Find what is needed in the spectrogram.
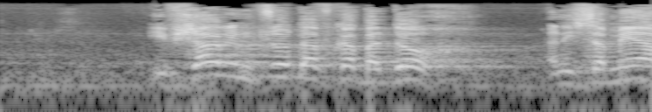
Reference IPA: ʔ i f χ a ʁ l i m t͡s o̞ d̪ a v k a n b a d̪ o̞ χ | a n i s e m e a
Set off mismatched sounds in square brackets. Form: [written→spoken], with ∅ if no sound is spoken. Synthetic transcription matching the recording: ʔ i f [χ→ʃ] a ʁ l i m t͡s o̞ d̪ a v k a [n→∅] b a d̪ o̞ χ | a n i s [e→a] m e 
